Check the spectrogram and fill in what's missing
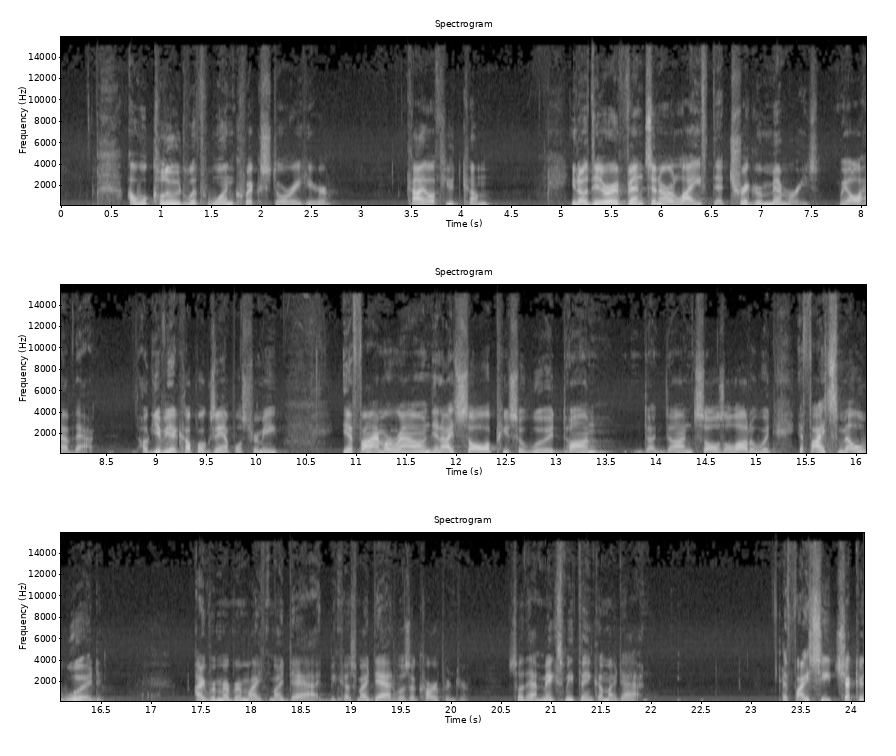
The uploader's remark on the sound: Live from The Summit Church in Dover, OH.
